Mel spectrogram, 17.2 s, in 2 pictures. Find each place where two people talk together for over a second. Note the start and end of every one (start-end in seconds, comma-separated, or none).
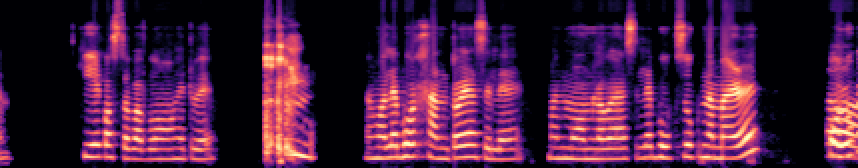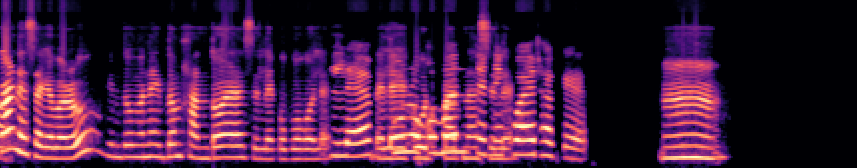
12.4-13.8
